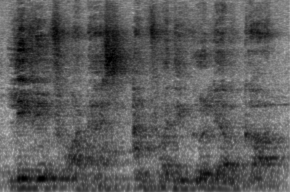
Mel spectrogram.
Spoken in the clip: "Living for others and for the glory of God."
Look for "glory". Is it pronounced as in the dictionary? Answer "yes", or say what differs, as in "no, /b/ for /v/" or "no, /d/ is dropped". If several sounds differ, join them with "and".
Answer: no, /l/ is dropped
